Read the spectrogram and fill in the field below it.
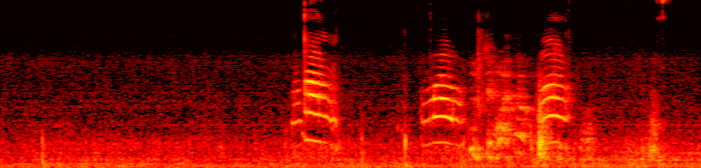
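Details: Angry cat meowing at the ceiling indoors: a sharp harmonic meow near four seconds, then a cluster of drawn-out, wavering meows between five and seven seconds, over a quiet room hum.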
